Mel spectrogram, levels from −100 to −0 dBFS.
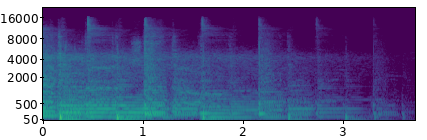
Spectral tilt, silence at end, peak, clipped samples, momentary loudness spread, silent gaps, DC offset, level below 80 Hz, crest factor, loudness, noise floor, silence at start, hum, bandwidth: -5.5 dB/octave; 0.3 s; -24 dBFS; under 0.1%; 20 LU; none; under 0.1%; -56 dBFS; 22 dB; -46 LUFS; -69 dBFS; 0 s; none; 16 kHz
